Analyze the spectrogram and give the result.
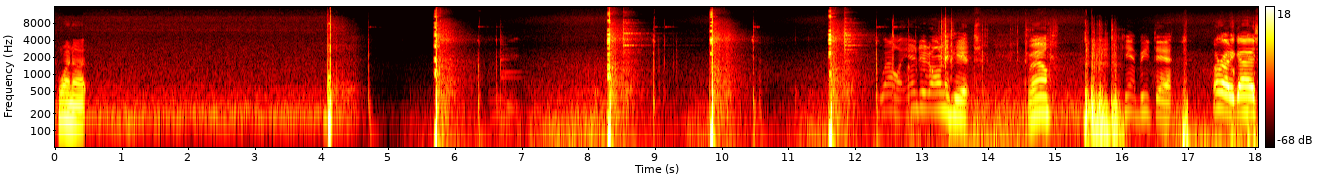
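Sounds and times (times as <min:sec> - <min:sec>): handgun shots: 0:05.7 - 0:06.2, 0:08.3 - 0:08.7, 0:09.8 - 0:10.3, 0:11.6 - 0:12.1.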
